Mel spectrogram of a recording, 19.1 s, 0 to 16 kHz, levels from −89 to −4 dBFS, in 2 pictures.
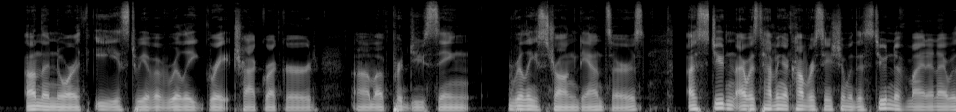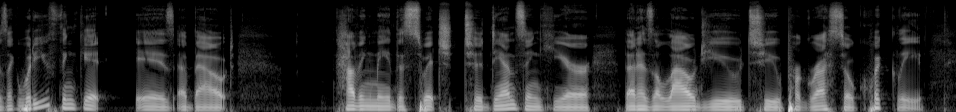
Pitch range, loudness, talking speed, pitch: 85-105 Hz, -32 LUFS, 170 wpm, 95 Hz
